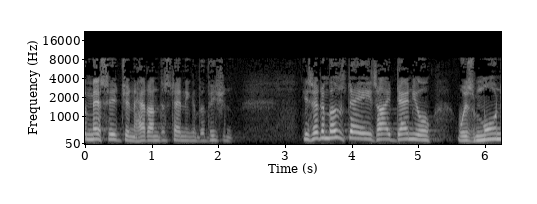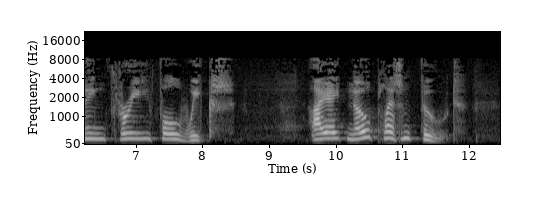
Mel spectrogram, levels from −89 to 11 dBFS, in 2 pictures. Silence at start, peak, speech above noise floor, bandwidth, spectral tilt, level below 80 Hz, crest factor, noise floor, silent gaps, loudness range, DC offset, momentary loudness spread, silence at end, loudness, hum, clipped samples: 0 s; -4 dBFS; 35 dB; 8.8 kHz; -5 dB/octave; -70 dBFS; 22 dB; -60 dBFS; none; 5 LU; under 0.1%; 14 LU; 0.55 s; -26 LUFS; none; under 0.1%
